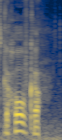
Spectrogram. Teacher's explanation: And here emphasis is on O, so it's Kakhovka.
